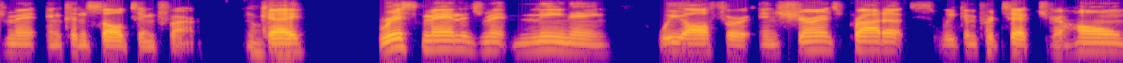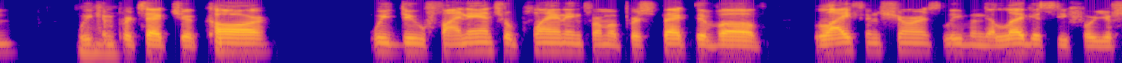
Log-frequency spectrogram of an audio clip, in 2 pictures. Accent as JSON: {"language": "English", "town": "Newark", "region": "New Jersey", "country": "United States", "tie": "born or raised there", "said": "growing up in Newark, New Jersey, as a Black male"}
